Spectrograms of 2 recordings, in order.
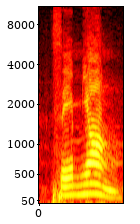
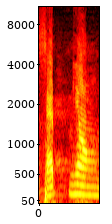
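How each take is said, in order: First: There is no T sound before myong. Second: A T sound comes before myong. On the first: The speaker calls it right. "Contohnya semyong" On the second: The speaker calls it wrong. "bukan setmyong"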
